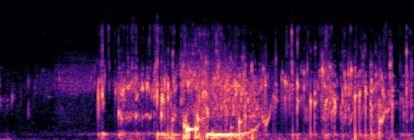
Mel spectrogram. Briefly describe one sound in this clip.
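Air bubbles gurgle underwater.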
